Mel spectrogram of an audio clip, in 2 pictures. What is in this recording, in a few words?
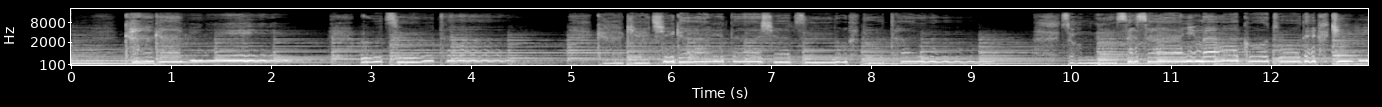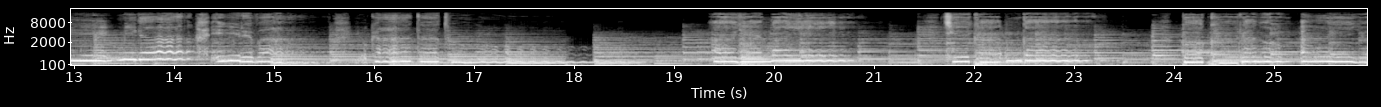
Chipmunk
